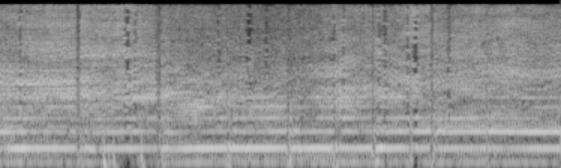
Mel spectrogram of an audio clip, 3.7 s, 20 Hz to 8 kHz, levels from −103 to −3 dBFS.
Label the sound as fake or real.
real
